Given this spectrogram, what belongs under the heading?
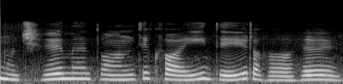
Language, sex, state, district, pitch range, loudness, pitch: Hindi, female, Madhya Pradesh, Katni, 210-255 Hz, -15 LUFS, 225 Hz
